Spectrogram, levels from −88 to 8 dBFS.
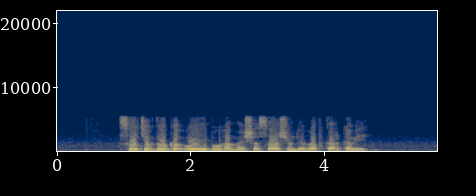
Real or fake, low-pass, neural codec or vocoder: real; 5.4 kHz; none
